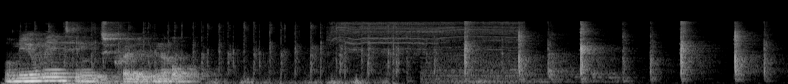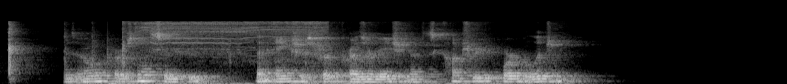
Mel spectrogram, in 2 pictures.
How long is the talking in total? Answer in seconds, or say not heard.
7 s.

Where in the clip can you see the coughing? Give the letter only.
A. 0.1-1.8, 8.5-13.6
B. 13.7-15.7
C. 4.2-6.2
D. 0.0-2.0
C.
